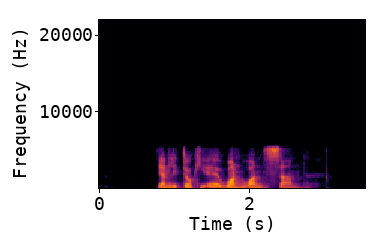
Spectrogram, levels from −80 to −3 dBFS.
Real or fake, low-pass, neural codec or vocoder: fake; 5.4 kHz; codec, 16 kHz, 0.7 kbps, FocalCodec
